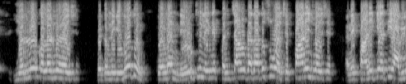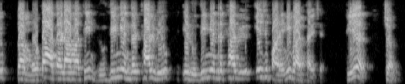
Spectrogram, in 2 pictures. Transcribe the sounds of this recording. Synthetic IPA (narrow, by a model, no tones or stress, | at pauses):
jəlːokələɾnũɦojt͡ʃʰe | mɛ̃t̪əmnekid̪ʱũɦət̪ũnt̪oemãnewt̪ʰiləinepəɲt͡ʃaɽ̃ũʈəkat̪oʃũɦojt͡ʃʰepaɽ̃id͡ʒɦojt͡ʃʰeənepaɽ̃ikjãt̪ʰiaʋjũt̪oamoʈaːt̪əɽamãt̪ʰiɾud̪ʱiniə̃nd̪əɾʈʰalʋjũ | eɾud̪ʱiniə̃nd̪əɾʈʰalʋjũed͡ʒpaɽ̃iniʋaɾt̪ʰajt͡ʃʰe | klijəɾ | t͡ʃəl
